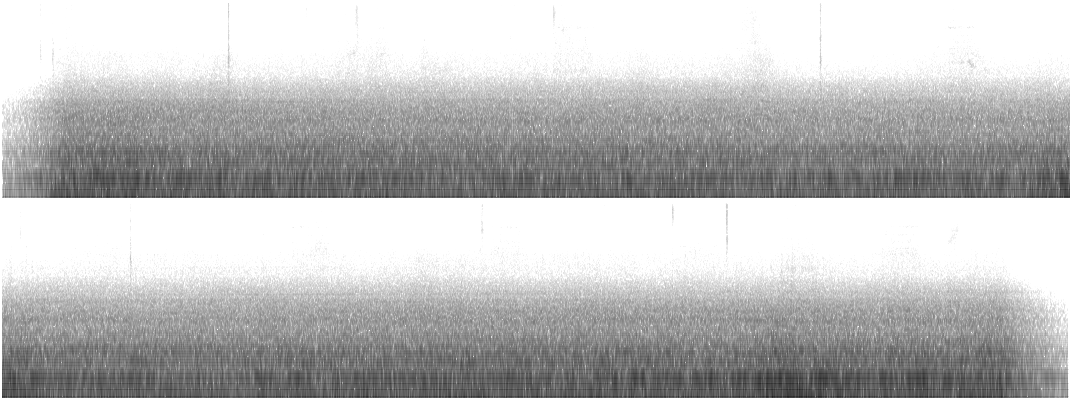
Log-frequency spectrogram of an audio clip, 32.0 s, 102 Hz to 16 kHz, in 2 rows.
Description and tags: Driving at a speed of 80 kmph in a Citroën Berlingo Multispace 1.4i with a recording Edirol R-09 on the seat next to me, the driver.
engine, field-recording, street-noise, traffic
